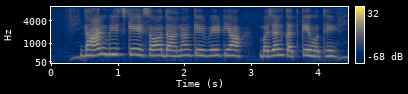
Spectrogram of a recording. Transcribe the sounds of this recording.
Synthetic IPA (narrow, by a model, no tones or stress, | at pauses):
d̪ʱaːnbiːt͡ʃkesɔːd̪aːnãkeʋeːʈja | bɐd͡ʒənkət̪keɦoːt̪eː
